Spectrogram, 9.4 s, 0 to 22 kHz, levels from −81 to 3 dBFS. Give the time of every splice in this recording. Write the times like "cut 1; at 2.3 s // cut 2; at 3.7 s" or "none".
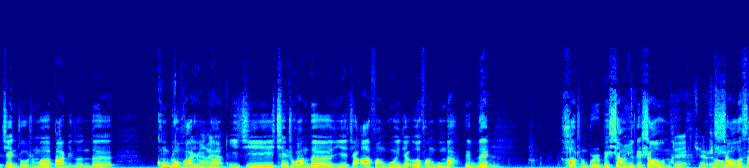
cut 1; at 2.8 s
